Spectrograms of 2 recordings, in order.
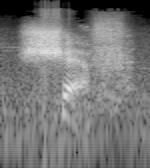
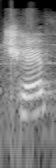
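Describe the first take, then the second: First: The word begins with a 'sh' sound. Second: The word does not begin with 'sh'. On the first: The speaker calls it right. "this is sh" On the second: The speaker calls it wrong. "don't say this chef"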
